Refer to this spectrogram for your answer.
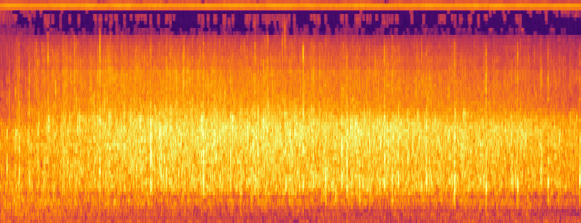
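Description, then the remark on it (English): An audience claps steadily during a sermon for about six seconds, a dense, even wash of many hands with no speech over it, holding a constant loudness from start to finish. “Even your clapping needs transformation.”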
